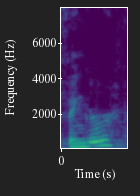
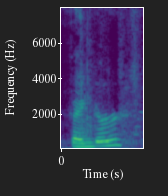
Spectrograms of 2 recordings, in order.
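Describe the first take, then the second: First: It is said in the standard way. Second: It is said in the local Southern way.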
